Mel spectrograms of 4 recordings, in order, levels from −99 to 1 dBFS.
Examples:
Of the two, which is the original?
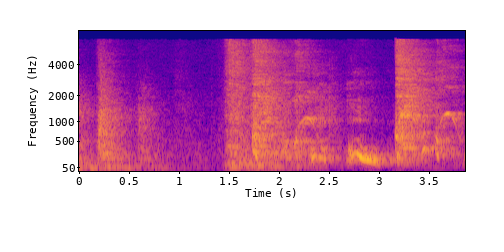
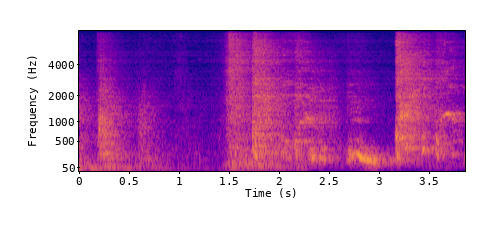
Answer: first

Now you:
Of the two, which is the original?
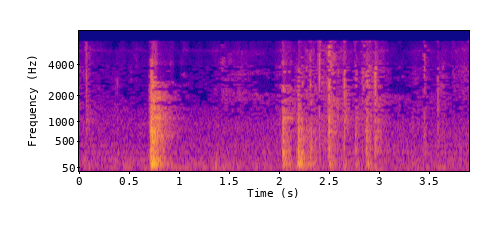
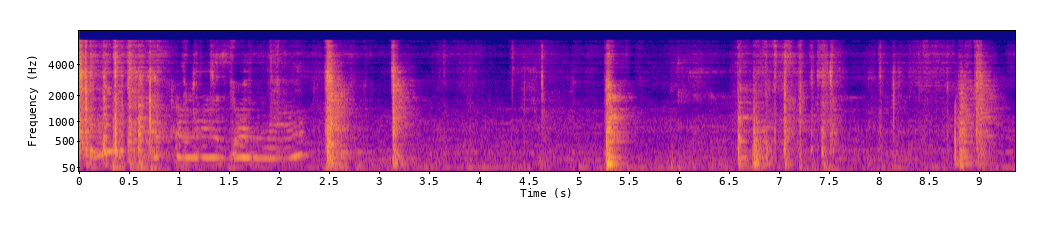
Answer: first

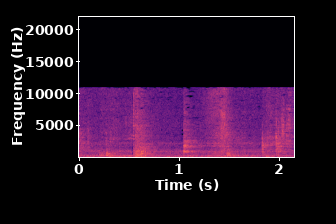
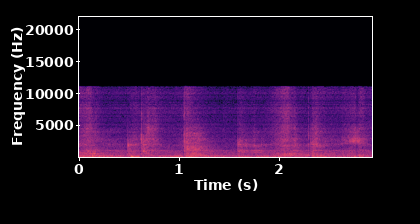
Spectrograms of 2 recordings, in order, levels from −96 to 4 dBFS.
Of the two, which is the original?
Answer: first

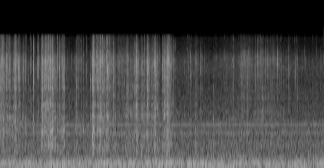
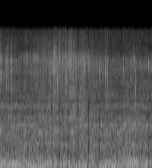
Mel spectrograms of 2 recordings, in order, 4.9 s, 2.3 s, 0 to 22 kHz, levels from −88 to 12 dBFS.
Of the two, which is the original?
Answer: first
